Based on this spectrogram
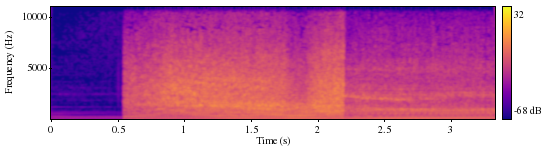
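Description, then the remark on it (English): An American V8 engine idles low, then roars loudly into a sustained, throaty rev with a deep rumble, shifting pitch briefly near the end. Powerful, no voices. “That's the unmistakable sound of American V8 muscle that revs the hearts of the young and old alike.”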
